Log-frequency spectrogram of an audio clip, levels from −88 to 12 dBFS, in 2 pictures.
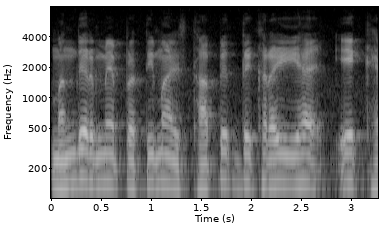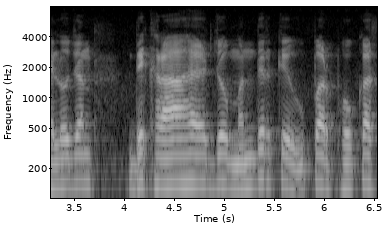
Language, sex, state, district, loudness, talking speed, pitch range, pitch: Hindi, male, Jharkhand, Jamtara, -24 LUFS, 165 wpm, 120-140 Hz, 135 Hz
